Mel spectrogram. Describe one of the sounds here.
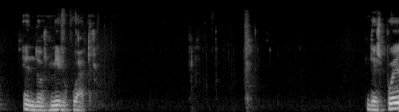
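An elderly man speaks calmly and close to the microphone, pausing between phrases.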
